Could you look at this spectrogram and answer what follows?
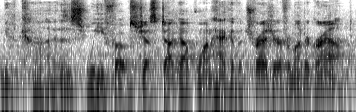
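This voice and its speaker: A man's voice: sits low, animated, a little slow, background noise. An actor playing a self-assured male detective who talks in a dry, matter-of-fact way, in a game scene. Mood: confident. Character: self-assured adult male detective, tough-guy type. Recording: game audio with loud music, echoey.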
